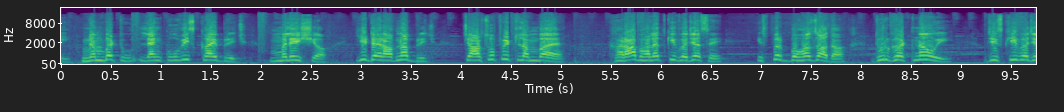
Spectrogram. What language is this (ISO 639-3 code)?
hin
